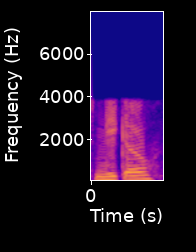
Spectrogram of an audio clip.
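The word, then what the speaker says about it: Niko: My name's Nico. That's N-I-K-O. Calling from Bank of Cardiff. That's spelled C-A-R-D-I-F-F, as in Frank, Frank.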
